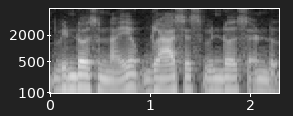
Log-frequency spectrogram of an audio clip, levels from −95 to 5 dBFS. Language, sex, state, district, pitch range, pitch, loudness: Telugu, male, Andhra Pradesh, Visakhapatnam, 105-120 Hz, 110 Hz, -19 LUFS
